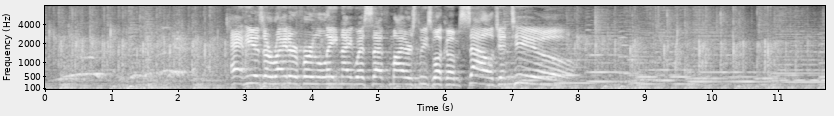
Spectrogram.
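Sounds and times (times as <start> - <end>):
audience applause at a live show: 0.0 - 4.2, 6.8 - 11.6
speech: 2.8 - 8.1.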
